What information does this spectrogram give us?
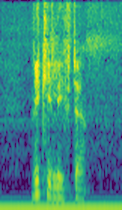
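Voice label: "wikiliefde", Dutch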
